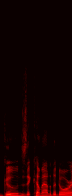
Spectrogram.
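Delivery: usual speaking voice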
